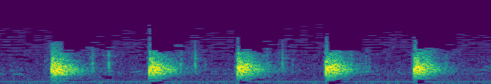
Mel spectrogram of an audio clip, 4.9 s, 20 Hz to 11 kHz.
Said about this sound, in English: Oh, boy, look at that. 5 shots and 5 bullseyes.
